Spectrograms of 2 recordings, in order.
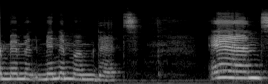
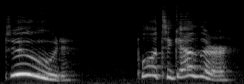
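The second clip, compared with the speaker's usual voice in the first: mock self-scolding; 6 semitones higher, 7 dB louder than usual. Real, not acted. Scolding herself.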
